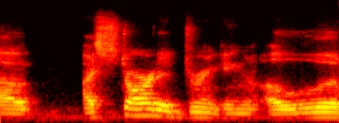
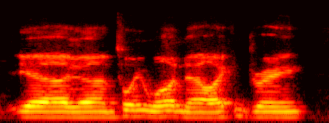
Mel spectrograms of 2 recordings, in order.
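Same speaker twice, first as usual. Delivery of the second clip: put-on young teenager voice. Retelling answering a family member back from the military, in a teenager voice. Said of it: "that's my teenager voice".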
